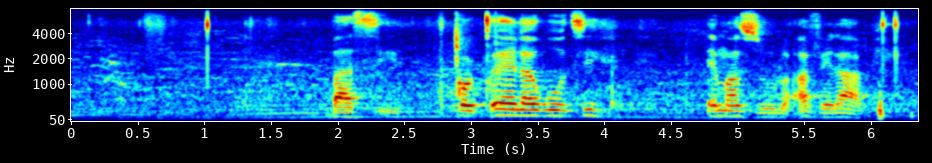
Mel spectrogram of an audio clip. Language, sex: Swati, male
